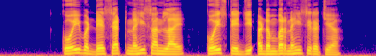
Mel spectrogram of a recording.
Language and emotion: Punjabi, neutral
